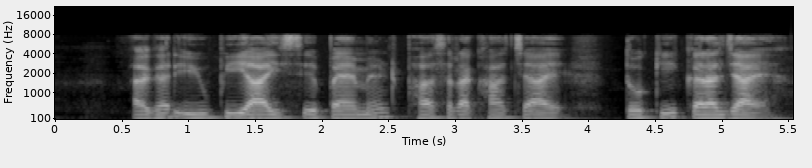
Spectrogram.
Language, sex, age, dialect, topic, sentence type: Magahi, male, 18-24, Southern, banking, question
